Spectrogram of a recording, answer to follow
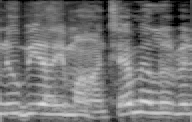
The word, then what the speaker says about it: Emmon: And I'm not sure how came about, but it's not spelled like the typical. It's just Emmon. So most people say Nubia Emmon, which is totally fine.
